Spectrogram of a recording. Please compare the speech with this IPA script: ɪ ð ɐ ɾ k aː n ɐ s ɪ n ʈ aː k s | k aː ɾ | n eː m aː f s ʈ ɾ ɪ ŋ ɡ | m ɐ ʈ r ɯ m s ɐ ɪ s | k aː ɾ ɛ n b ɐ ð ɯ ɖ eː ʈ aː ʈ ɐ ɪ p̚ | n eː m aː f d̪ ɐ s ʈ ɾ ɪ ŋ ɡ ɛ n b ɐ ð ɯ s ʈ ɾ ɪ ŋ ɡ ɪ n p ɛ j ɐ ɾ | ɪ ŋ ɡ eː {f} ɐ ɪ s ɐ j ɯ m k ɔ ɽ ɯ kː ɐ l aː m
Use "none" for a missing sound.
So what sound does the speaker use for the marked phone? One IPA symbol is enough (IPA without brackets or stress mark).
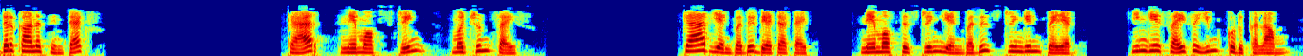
s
